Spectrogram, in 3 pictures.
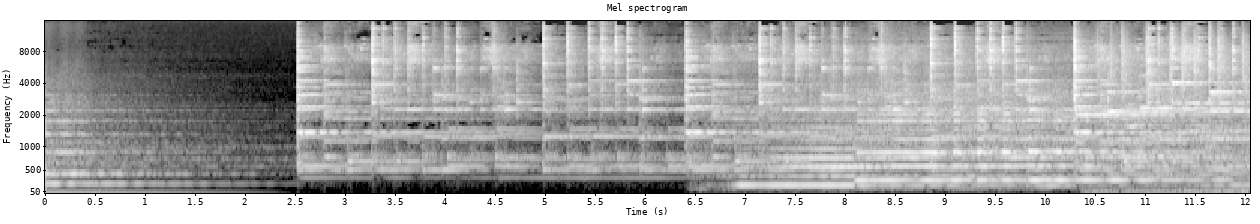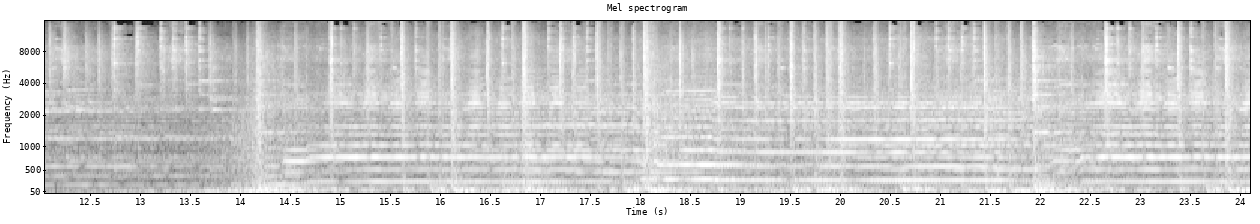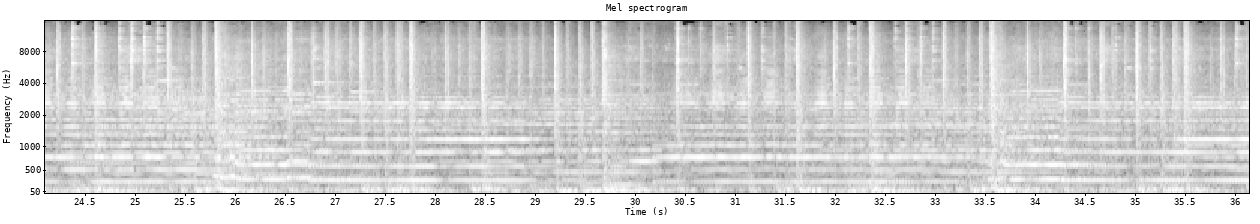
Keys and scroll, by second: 1.9 ], 2.2 [, 3.2 [, 5.0 space, 5.5 space, 7.5-10.2 typing, 12.8 s, 13.6 ], 16.6 space, 16.9 ], 18.7 ctrl+space, 20.7 ctrl+alt+z, 20.9 space, 23.8 space, 24.5 space, 25.8 space, 26.1 space, 26.7 4, 27.9 space, 30.2-32.2 typing, 34.0 space, 34.9 space.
